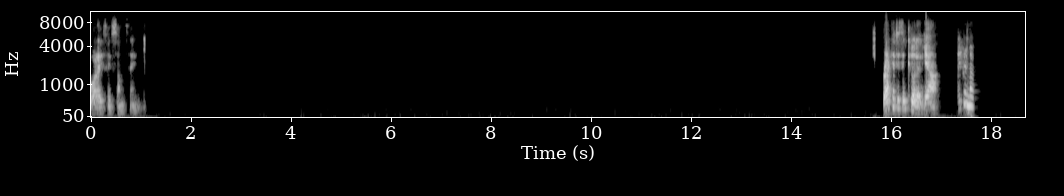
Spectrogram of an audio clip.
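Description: A woman speaks calmly through an online call microphone, with long pauses.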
